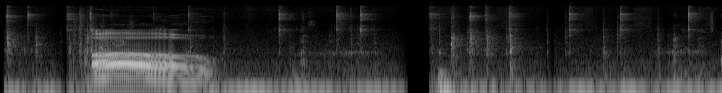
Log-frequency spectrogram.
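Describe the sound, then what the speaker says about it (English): Computer keyboard typing in a quiet room: a steady run of light, close clicks and taps over a low hum, with a brief voiced exclamation near the start. "It's my keyboard."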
